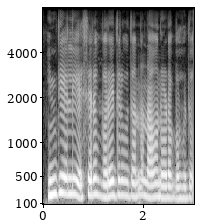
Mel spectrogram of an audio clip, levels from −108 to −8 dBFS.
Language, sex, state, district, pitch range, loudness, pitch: Kannada, female, Karnataka, Bangalore, 180-220 Hz, -12 LUFS, 205 Hz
